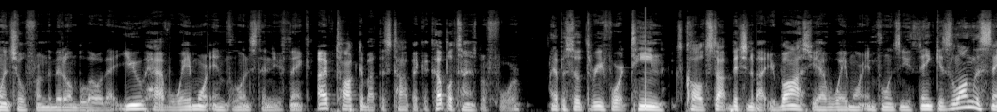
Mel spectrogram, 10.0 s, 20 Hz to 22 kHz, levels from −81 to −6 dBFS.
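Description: Small forward jumps in the speech occur at 1.25 s, between "middle and below that" and "have way more influence", at 2.07 s, just before "influence than you think", and at 6.45 s, just before "it's called". Each skips roughly 10 to 20 ms with no gap, likely a dropped buffer (overrun).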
